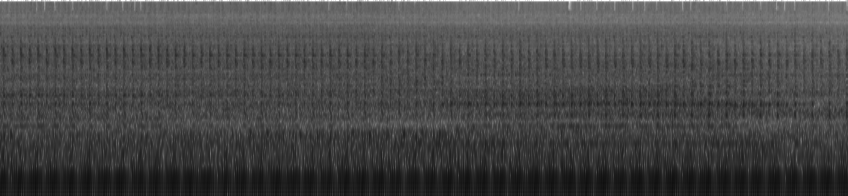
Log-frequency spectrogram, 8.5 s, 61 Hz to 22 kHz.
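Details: BMW 750Li N63 V8 at idle after fuel injector and high-pressure fuel pump replacement: loud, even fast ticking over deep, rough idle; ticking with misfire, owner suspects timing chain.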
